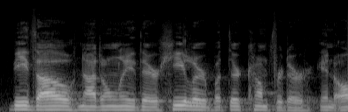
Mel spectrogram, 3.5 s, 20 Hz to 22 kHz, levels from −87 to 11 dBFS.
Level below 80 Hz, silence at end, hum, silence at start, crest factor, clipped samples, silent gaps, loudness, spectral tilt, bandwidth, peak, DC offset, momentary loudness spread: -58 dBFS; 0 s; none; 0.1 s; 18 dB; under 0.1%; none; -28 LUFS; -8.5 dB/octave; 11 kHz; -10 dBFS; under 0.1%; 12 LU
